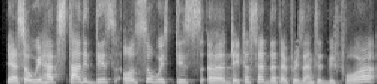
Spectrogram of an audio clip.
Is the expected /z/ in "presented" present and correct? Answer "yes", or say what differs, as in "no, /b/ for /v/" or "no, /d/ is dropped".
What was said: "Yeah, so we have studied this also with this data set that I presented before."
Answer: yes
